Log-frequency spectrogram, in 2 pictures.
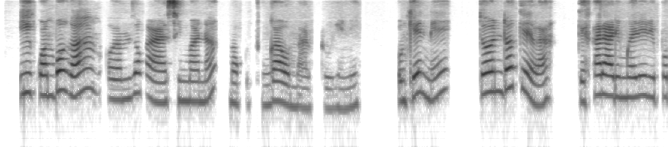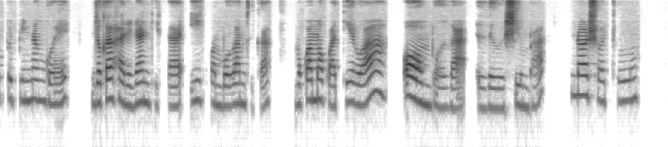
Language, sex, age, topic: Oshiwambo, female, 18-24, agriculture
